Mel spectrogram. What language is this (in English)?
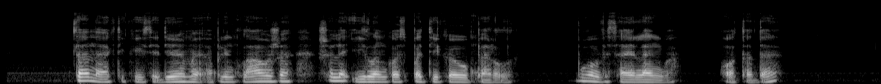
Lithuanian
